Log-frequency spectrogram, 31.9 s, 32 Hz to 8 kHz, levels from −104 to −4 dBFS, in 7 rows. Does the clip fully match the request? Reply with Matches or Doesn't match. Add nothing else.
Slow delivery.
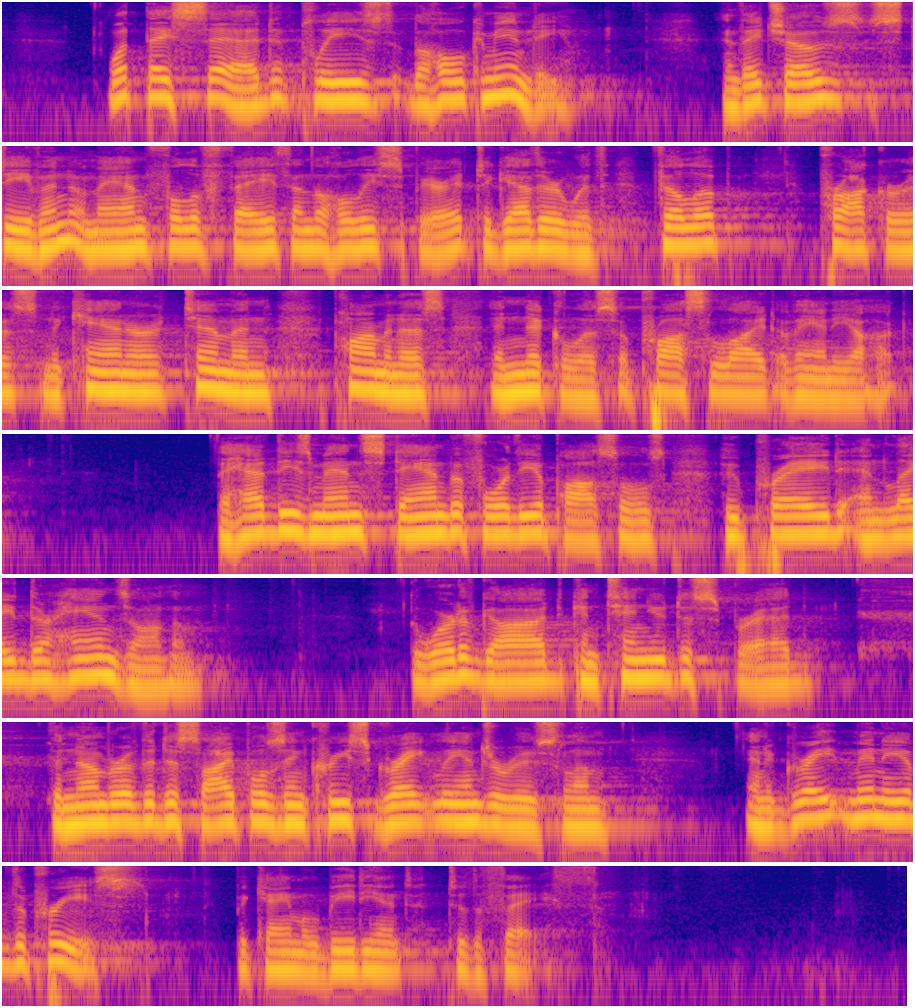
Doesn't match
